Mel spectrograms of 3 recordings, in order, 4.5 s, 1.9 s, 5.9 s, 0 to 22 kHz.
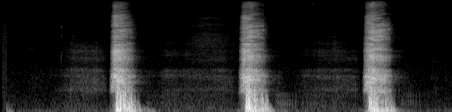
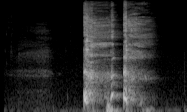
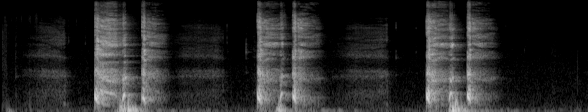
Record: {
  "exhalation_length": "4.5 s",
  "exhalation_amplitude": 32724,
  "exhalation_signal_mean_std_ratio": 0.28,
  "cough_length": "1.9 s",
  "cough_amplitude": 3956,
  "cough_signal_mean_std_ratio": 0.35,
  "three_cough_length": "5.9 s",
  "three_cough_amplitude": 7006,
  "three_cough_signal_mean_std_ratio": 0.35,
  "survey_phase": "beta (2021-08-13 to 2022-03-07)",
  "age": "18-44",
  "gender": "Female",
  "wearing_mask": "No",
  "symptom_cough_any": true,
  "symptom_onset": "3 days",
  "smoker_status": "Never smoked",
  "respiratory_condition_asthma": true,
  "respiratory_condition_other": false,
  "recruitment_source": "REACT",
  "submission_delay": "2 days",
  "covid_test_result": "Negative",
  "covid_test_method": "RT-qPCR"
}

